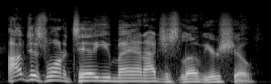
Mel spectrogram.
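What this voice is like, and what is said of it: Put-on generic Southern accent. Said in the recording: “I don't even know if I'm saying the right fucking Southern. I'm just doing any Southern accent.”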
